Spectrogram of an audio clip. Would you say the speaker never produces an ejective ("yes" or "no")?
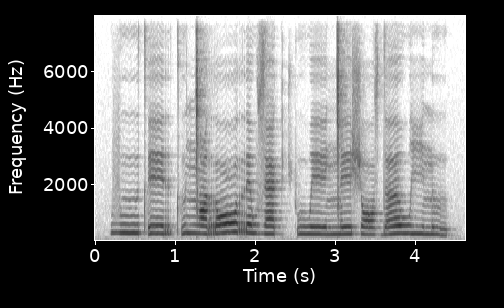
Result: no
